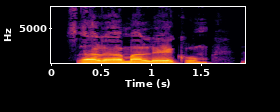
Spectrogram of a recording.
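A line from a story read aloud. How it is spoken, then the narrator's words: Lazy. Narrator (Russian): лениво промолвил он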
